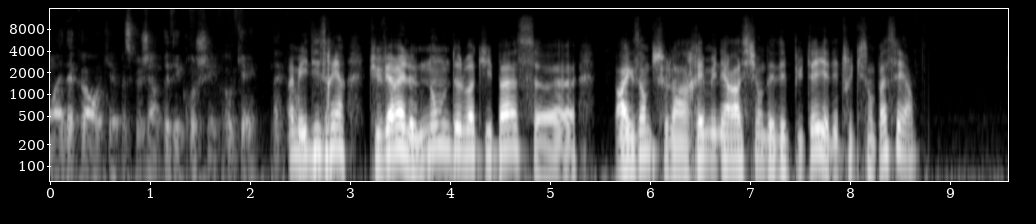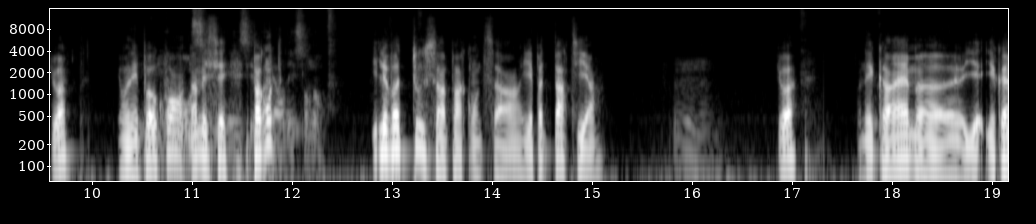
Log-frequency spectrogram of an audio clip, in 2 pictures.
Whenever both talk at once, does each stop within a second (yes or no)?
no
